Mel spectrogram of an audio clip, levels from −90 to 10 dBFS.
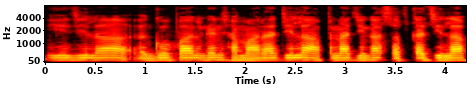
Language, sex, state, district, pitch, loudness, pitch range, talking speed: Hindi, male, Bihar, Gopalganj, 120 Hz, -21 LUFS, 115-120 Hz, 130 wpm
